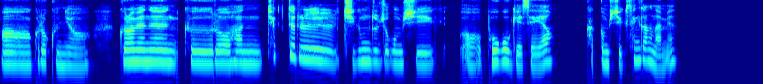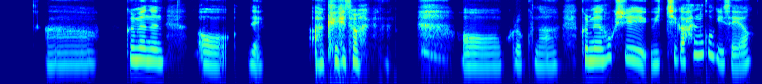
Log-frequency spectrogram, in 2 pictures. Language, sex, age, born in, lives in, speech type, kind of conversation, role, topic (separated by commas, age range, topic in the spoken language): Korean, female, 30-34, South Korea, Japan, conversation, advice, advisor, 소유를 줄이고 삶을 단순화하는 방법은 무엇인가요?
